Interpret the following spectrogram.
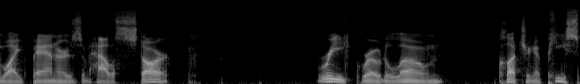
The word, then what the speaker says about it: Reek: Reek, Reek, it rhymes with leak.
